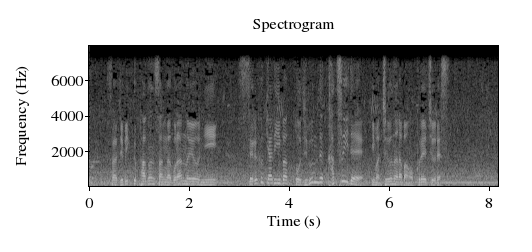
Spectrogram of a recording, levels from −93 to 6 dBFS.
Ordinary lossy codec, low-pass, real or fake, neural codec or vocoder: none; 7.2 kHz; real; none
